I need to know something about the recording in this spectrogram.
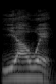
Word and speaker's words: Yahweh: Y, H, W, H. Awan iti vowel na ta nasantuan launay anagan dayjay. Tapno maipronounce da, inikanda dagiti nagbabaetan, dagito nga letra nga upat, tapno nagbalinin nga Yahweh.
